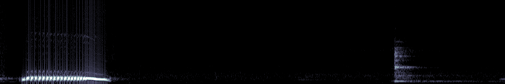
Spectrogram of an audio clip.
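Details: Spotted dove cooing to provoke wild-caught doves during training: one short, loud, mellow phrase that ends in a falling slur, then a faint click and a soft trailing note, with silence around it.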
